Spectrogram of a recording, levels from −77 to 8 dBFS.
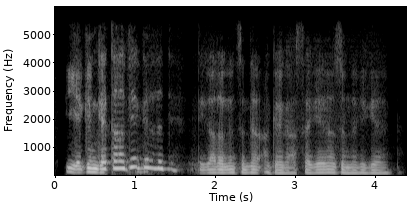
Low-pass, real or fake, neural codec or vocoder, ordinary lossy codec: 5.4 kHz; fake; codec, 16 kHz in and 24 kHz out, 0.4 kbps, LongCat-Audio-Codec, two codebook decoder; none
